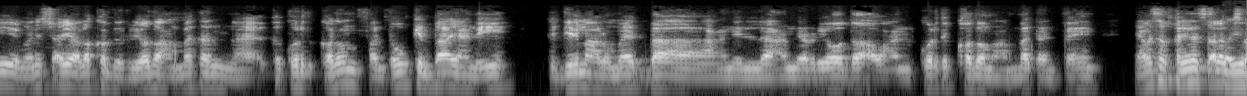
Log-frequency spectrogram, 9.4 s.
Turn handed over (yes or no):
no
